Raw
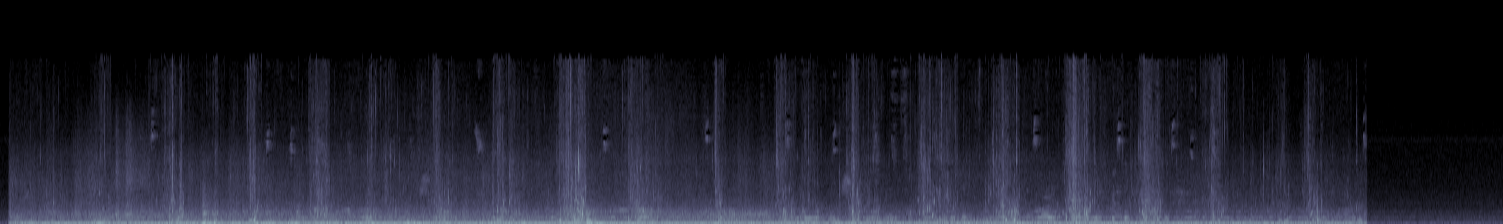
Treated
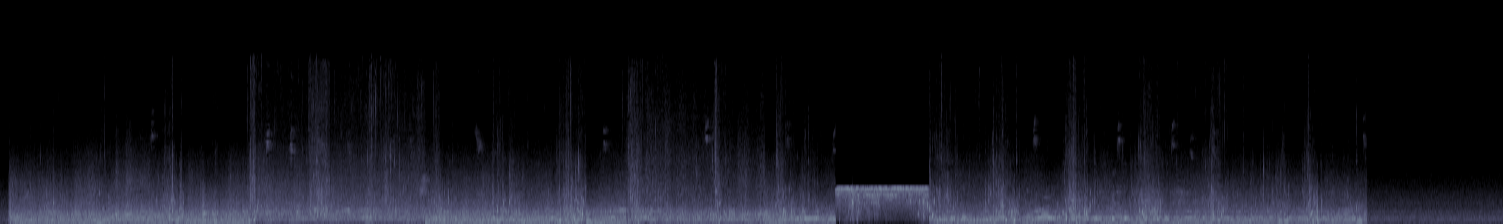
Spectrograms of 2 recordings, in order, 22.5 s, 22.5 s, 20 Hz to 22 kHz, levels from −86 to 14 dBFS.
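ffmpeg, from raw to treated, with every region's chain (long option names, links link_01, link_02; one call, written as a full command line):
ffmpeg -i in.wav -filter_complex "[0:a]asettb=1/sr,asplit=3[link_01][link_02][link_03];[link_01]atrim=end=3.754[link_04];[link_02]atrim=start=3.75:end=6.38,asetpts=PTS-STARTPTS,afade=type=in:duration=0.004:curve=qsin,afade=type=out:start_time=2.626:duration=0.004:curve=qsin,highpass=frequency=1200:poles=1,aemphasis=mode=production:type=cd[link_05];[link_03]atrim=start=6.376[link_06];[link_04][link_05]acrossfade=duration=0.004:curve1=hsin:curve2=qsin[link_07];[link_07][link_06]acrossfade=duration=0.004:curve1=qsin:curve2=hsin,asettb=1/sr,asplit=3[link_08][link_09][link_10];[link_08]atrim=end=9.394[link_11];[link_09]atrim=start=9.39:end=11.47,asetpts=PTS-STARTPTS,afade=type=in:duration=0.004:curve=qsin,afade=type=out:start_time=2.076:duration=0.004:curve=qsin,tremolo=f=71:d=0.919,highpass=frequency=130:width=0.5412,highpass=frequency=130:width=1.3066,bass=frequency=250:gain=-9,treble=frequency=4000:gain=11[link_12];[link_10]atrim=start=11.466[link_13];[link_11][link_12]acrossfade=duration=0.004:curve1=hsin:curve2=qsin[link_14];[link_14][link_13]acrossfade=duration=0.004:curve1=qsin:curve2=hsin,asettb=1/sr,asplit=3[link_15][link_16][link_17];[link_15]atrim=end=12.534[link_18];[link_16]atrim=start=12.53:end=13.94,asetpts=PTS-STARTPTS,afade=type=in:duration=0.004:curve=qsin,afade=type=out:start_time=1.406:duration=0.004:curve=qsin,lowshelf=frequency=270:gain=-11.5,lowpass=frequency=3100:width_type=q:width=0.5098,lowpass=frequency=3100:width_type=q:width=0.6013,lowpass=frequency=3100:width_type=q:width=0.9,lowpass=frequency=3100:width_type=q:width=2.563,afreqshift=-3600[link_19];[link_17]atrim=start=13.936[link_20];[link_18][link_19]acrossfade=duration=0.004:curve1=hsin:curve2=qsin[link_21];[link_21][link_20]acrossfade=duration=0.004:curve1=qsin:curve2=hsin,highpass=69,acrossover=split=300 3500:gain=0.0794 1 0.112[link_22][link_23][link_24];[link_22][link_23][link_24]amix=inputs=3:normalize=0,acompressor=threshold=-39dB:ratio=6,volume=4dB" out.wav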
